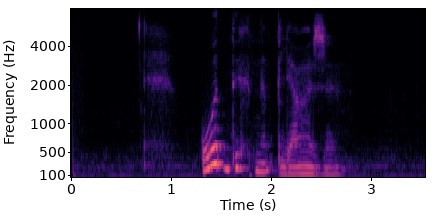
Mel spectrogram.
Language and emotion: Russian, neutral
